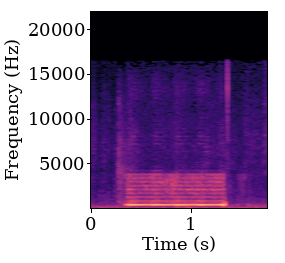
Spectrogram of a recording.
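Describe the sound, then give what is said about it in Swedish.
A telephone tone sounds as a call is placed: one loud, steady electronic tone of about a second, heard alone. “Vi ringer nu.”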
